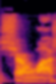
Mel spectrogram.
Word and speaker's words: Sharwa: And English people, you know, Westerners had a problem pronouncing Sharwa, Sharwa, and it turned into Sherpa, Sherpa, right?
